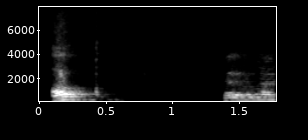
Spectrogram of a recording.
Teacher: আপনি এখানে কম বসান, জিম, জিমের মাখরাজ, এই কফের মাখরাজ আমরা কি পড়েছি, জিহ্বার গোড়া এবং তার বরাবর উপরের তালুর সাথে লাগিয়ে উচ্চারিত হবে কফ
